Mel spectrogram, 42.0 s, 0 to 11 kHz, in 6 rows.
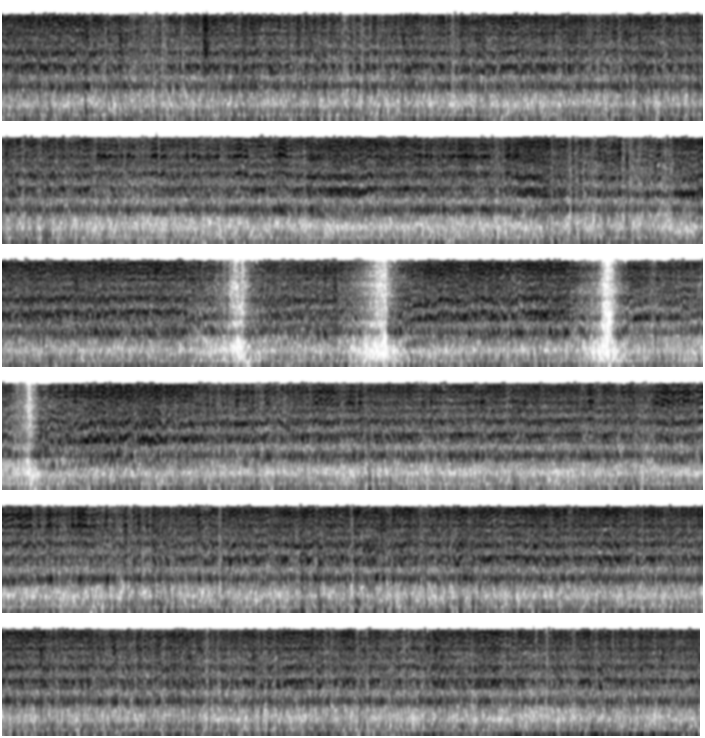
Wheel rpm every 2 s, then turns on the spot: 230, 230, 230, 230, 230, 230, 220, 180, 110, 160, 110, 200, 230, 230, 230, 230, 230, 240, 230, 220, 230.
none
